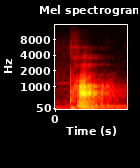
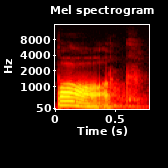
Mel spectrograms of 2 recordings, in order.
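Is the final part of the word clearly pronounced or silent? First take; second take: silent; pronounced. First: The word ends with nearly silent consonants. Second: The word ends with clearly pronounced consonants. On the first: The speaker calls it right. "they pronounce it only pa, and they make it this thing purely silent" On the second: The speaker calls it wrong. "Now Pakistani speakers pronounce it park"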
